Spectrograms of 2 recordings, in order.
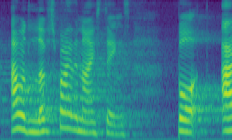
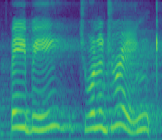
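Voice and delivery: higher-pitched mock-American "baby"; American accent; 5 semitones higher than usual. Acting out asking a boyfriend at a party, American accent. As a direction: put on a light American accent. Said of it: "you were saying it in American accent".

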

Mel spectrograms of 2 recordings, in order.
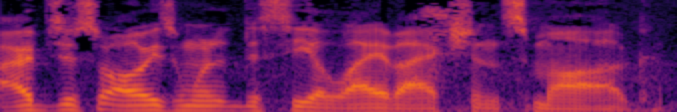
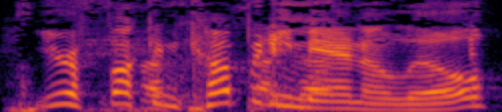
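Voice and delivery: higher and louder mock accusation; loud teasing; 10 semitones higher, 3 dB louder than usual. Real, not acted. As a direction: call him out, pitched up and louder. Teasing co-host, repeated louder.

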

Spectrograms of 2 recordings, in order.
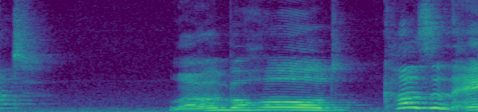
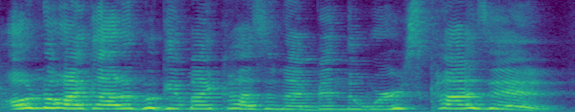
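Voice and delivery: mock panic; 5 semitones higher, 5 dB louder than usual. Voices his sudden panicked realisation.

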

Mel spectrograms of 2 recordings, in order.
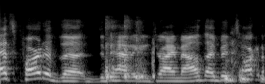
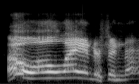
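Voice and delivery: loud, high, hammed-up country accent; 8 semitones higher, 4 dB louder than usual. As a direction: holler it in a mock country accent. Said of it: "make you do a country accent".

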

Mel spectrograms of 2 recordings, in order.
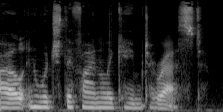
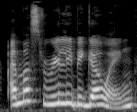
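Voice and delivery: loud, higher protesting yell; 7 semitones higher, 6 dB louder than usual. Acted. Sirius yelling at the friends dragging him. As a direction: shout it while being dragged. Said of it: "Sirius yelled".

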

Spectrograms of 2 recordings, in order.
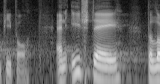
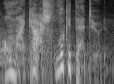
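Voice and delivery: breathy awed whisper, high and hushed; excited whisper; 5 semitones higher, 10 dB quieter than usual. Acted. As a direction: whisper it so he won't hear. Friend whispering about the athlete.

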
